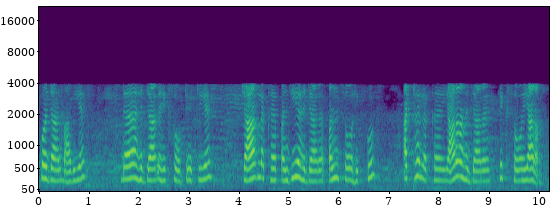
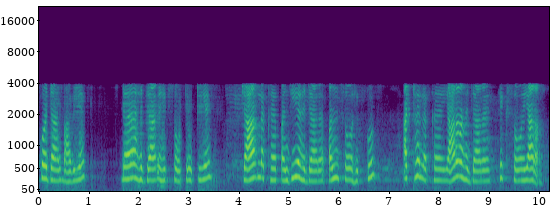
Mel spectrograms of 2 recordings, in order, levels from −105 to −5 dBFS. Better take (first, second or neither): first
